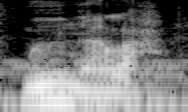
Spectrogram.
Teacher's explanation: Bertemu dengan menasal maka berubah menjadi mengalah. Huruf K pada kata dasar kalah berubah menjadi bunyi nasal.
